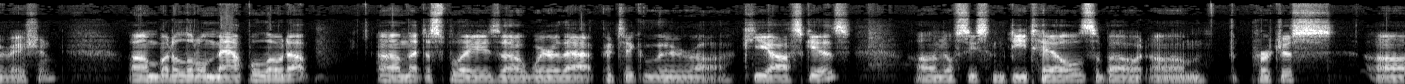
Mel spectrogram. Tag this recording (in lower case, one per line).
speech
inside a small room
